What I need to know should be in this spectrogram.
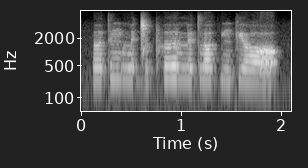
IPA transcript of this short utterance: ɤː t ɘ ŋ lː ɤ ɡ͡ǀ ɵ pʰ ɤː lː ɵ t l ɔ t ɾʲ ɵ ŋ kʲ ɔː

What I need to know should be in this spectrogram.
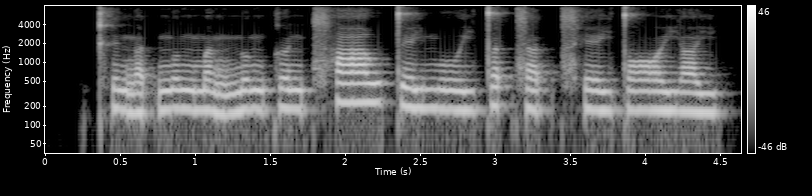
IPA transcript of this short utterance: kʰ ɪ˨˩ ŋ ɐ˨ t̚ ŋ ʊ˨ ŋ m ɐ˨˩ ŋ n̪ ʊ˨ ŋ k ɵ˨ n t͡sʰ aː˥ w t̪ e˧ j m uː˨ j t̪ ɐ˥ t̚ s ɐ˨˥ t̚ t͡sʰ e˨ j t̪ ɔː˨ j ɐ˨ j

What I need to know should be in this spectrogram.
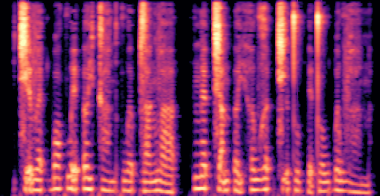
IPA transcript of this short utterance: t͡ɕ ḛ˧˨ v ɛ˨˩ t̚ ɓ ɔ˧ k w ḛ˧˥ ʔ ə˧ j k a̤˨˩ n k w ə˨˩ p̚ z a˨˦ ŋ v a˨˩ t̚ | n ɛ˦˥ t̚ t͡ɕ a̰˧˥ n ʔ ə˧˩ j h ə˧ w ɣ ə˦˥ t̚ t͡ɕ ɨ̰˧˥ t̪ u˨˩ k̚ l ḛ˧˨ t̪ o˨˦ w ɓ ə˧ w v a̤˨˩ m

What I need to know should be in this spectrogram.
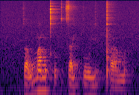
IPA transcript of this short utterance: k ɐ˨˥ w m ɐ˥ m kʰ ʊ˨ k̚ t͡s ɐ˨˥ j k uː˨ j ɪ˥ k̚ pʰ ɐ˨ m

